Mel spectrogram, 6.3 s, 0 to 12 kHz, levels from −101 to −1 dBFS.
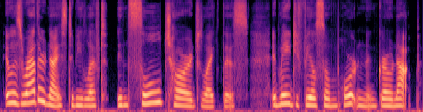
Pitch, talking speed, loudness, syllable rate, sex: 230 Hz, 190 wpm, -19 LUFS, 4.5 syllables/s, female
